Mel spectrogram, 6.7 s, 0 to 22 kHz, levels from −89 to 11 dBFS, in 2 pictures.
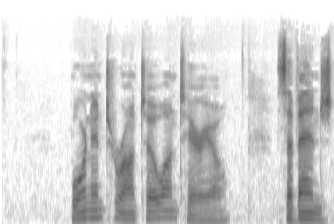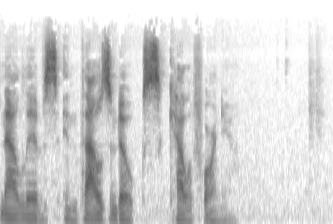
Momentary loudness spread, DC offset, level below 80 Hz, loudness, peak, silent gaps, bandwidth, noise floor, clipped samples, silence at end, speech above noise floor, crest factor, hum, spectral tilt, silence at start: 17 LU; under 0.1%; -62 dBFS; -24 LUFS; -4 dBFS; none; 16.5 kHz; -66 dBFS; under 0.1%; 1.05 s; 39 dB; 24 dB; none; -1 dB/octave; 0.75 s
